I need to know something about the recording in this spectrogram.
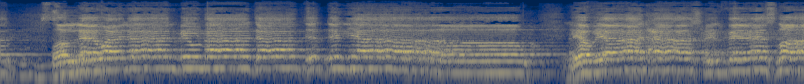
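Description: Devotional Islamic chant praising the Prophet Muhammad: a voice singing long, ornamented phrases over a steady drone. A brief pause about seven seconds in before the next phrase begins.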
